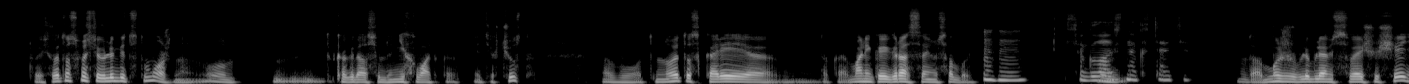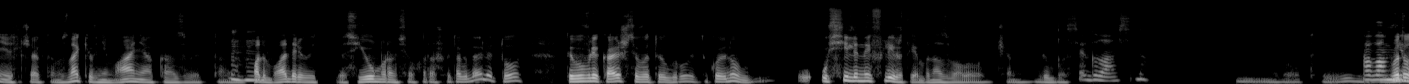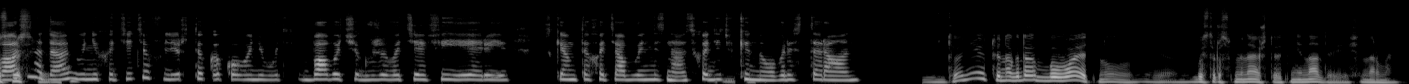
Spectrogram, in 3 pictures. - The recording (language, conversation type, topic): Russian, unstructured, Как понять, что ты влюблён?
- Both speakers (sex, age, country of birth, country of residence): female, 35-39, Russia, Netherlands; male, 45-49, Russia, Italy
- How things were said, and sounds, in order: tapping; other background noise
